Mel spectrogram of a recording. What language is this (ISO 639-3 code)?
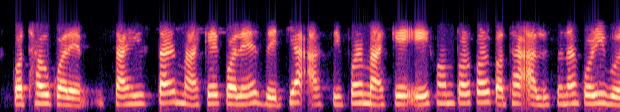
asm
